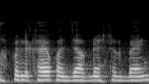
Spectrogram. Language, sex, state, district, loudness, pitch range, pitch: Hindi, female, Chhattisgarh, Bilaspur, -16 LUFS, 185-200 Hz, 190 Hz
